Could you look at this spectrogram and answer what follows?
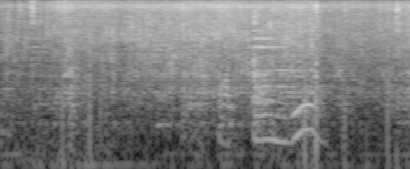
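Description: Potato, pumpkin, eggplant and carrot frying in hot oil, a steady soft sizzle with occasional stirring scrapes, faint and continuous, with brief background sounds but no clear talk.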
